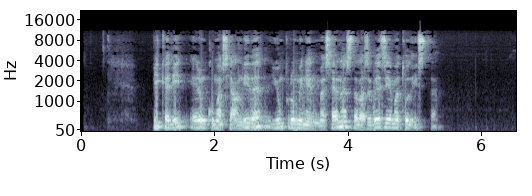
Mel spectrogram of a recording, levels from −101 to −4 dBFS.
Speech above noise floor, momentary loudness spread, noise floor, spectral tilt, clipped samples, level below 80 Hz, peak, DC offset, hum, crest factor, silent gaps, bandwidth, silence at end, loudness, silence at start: 48 dB; 5 LU; -64 dBFS; -3.5 dB/octave; under 0.1%; -48 dBFS; 0 dBFS; under 0.1%; none; 18 dB; none; 11.5 kHz; 1.2 s; -15 LUFS; 1.1 s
